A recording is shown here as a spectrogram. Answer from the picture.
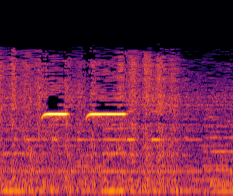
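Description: Small tank engine's steam whistle blowing two high toots, a short one and then a longer one, over background music.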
